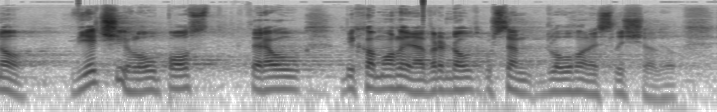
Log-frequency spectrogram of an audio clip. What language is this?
Czech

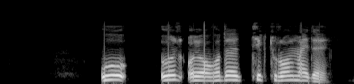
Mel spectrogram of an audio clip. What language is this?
Uzbek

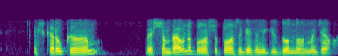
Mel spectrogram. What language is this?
Kashmiri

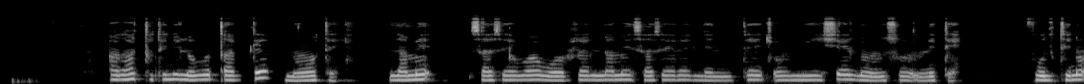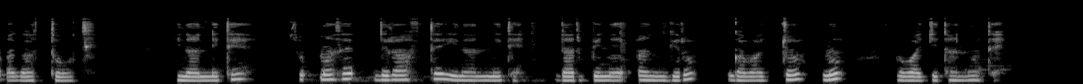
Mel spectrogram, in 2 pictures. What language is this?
Sidamo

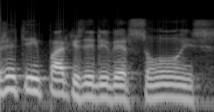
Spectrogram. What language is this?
Portuguese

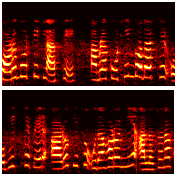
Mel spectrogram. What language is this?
Bangla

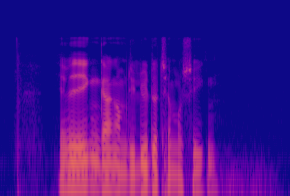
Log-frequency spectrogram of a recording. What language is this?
Danish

